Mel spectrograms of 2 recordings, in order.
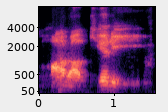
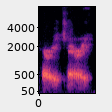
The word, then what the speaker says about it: harakiri: Swamiji used to say, commits harakiri. You in America call it harikiri. I don't know how the Japanese pronounce it.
